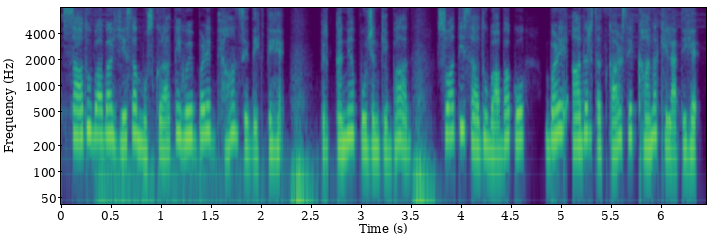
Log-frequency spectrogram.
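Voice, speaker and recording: A woman's voice: medium pitch, quick pace, a little mellow, breathy edge. A woman reading scripted narration for a cartoon moral story.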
